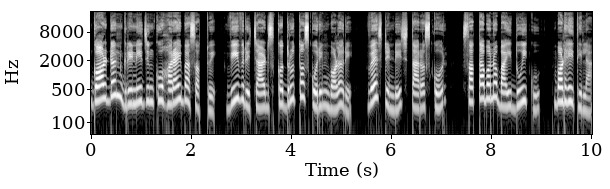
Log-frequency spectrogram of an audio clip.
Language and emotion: Odia, neutral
